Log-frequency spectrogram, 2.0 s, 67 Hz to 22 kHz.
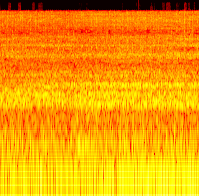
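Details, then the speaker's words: Suzuki DA64/DA63/DA17 turbo: the engine catches and holds a steady, even idle, a little high, with plenty of intake hiss because the turbo intake is left open; it runs fine. "Mataas yung menor niya kasi turbo type to naka-open hindi natin pero okay na yan."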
